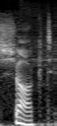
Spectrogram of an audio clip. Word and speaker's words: Shucked: It's called Shucked.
